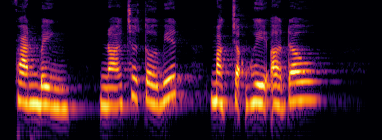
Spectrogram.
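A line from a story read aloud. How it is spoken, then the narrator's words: Furious roar. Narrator (Vietnamese): Hà Tư Kỳ gầm lên giận dữ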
